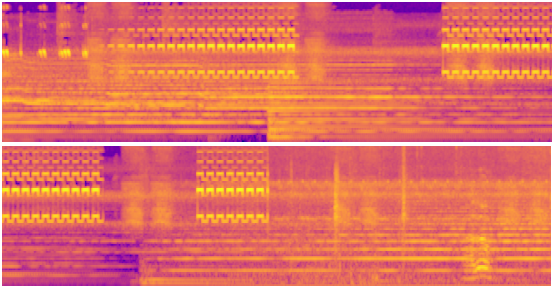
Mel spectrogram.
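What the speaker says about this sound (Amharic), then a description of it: "ስልኩ እየጠራ ነው።" A phone rings in repeated electronic bursts, two long trilling sequences separated by pauses, with a low hum underneath and a brief voice near the end.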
